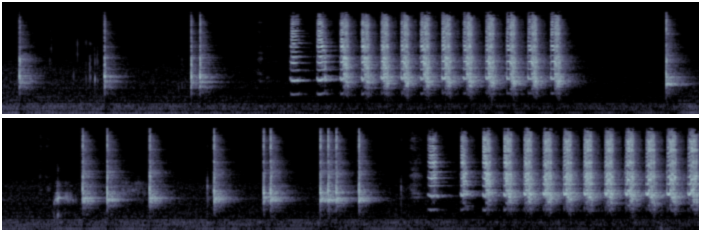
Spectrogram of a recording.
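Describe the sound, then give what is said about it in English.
A turkey assembly yelp, a call hens use to gather their young, played on an award-winning wooden box call that rubs two pieces of wood together: long runs of raspy, evenly spaced loud yelps, broken by a few short pauses and single sharp strokes. “showed us some of his award-winning turkey calls. This one's called an assembly yelp.”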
